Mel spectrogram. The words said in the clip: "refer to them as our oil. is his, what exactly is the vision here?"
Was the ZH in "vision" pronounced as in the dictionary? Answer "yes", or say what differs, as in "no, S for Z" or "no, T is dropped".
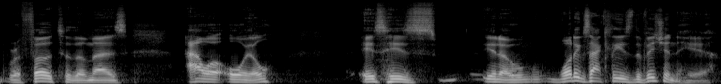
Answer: yes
